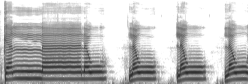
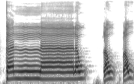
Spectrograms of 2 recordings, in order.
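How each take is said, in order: First: The 'lau' is said gently and softly. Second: The 'lau' is said roughly and harshly. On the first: The speaker calls it right. "harus kita baca lembut" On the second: The speaker calls it wrong. "bukan ... enggak kasar begitu"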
